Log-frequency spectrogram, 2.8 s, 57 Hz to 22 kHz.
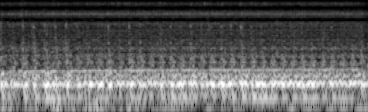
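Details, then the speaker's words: Vintage Viking Husqvarna 33-10 sewing machine after full cleaning, all three gearboxes cleaned and tension unit repaired (replacement spring, straightened lever): steady fast mechanical chatter and even hum, no knocks or binding; normal running. "it just sounds nice it's just nice it straightens zigzag only"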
